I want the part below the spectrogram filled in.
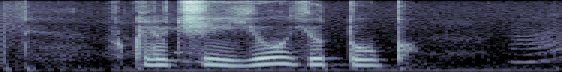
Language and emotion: Russian, neutral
